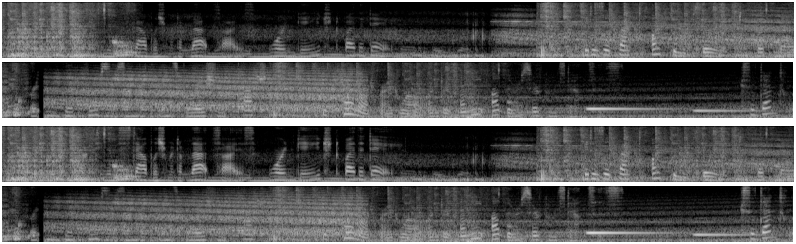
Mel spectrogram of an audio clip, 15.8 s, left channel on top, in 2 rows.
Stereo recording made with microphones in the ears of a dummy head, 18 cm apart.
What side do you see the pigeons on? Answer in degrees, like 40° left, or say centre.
10° left.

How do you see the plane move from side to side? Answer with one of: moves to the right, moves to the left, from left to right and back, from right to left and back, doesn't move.
moves to the right.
